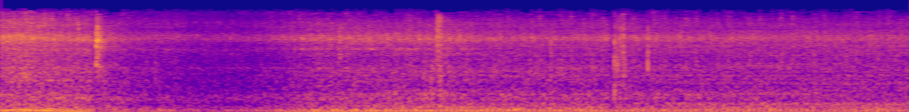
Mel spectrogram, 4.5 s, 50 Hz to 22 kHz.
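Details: 2004 VW Passat giving a few sharp, irregular clicks from the left front wheel area over a low idle when stopping abruptly or slowly.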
